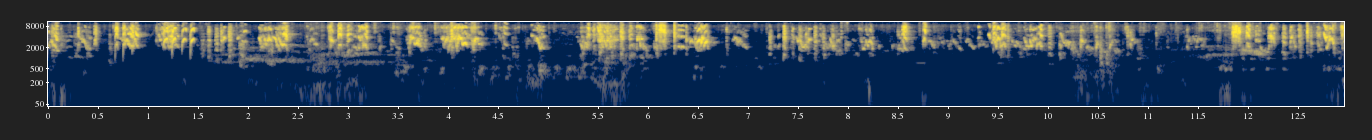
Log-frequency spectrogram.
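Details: A long stretch of morning bird chirping, continuous high twittering and tweets from several birds, with occasional lower mid-pitched calls and faint background knocks.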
